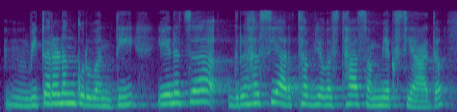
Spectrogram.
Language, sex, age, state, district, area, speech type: Sanskrit, female, 18-30, Kerala, Kasaragod, rural, spontaneous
